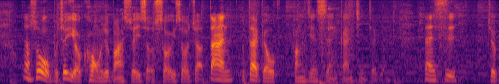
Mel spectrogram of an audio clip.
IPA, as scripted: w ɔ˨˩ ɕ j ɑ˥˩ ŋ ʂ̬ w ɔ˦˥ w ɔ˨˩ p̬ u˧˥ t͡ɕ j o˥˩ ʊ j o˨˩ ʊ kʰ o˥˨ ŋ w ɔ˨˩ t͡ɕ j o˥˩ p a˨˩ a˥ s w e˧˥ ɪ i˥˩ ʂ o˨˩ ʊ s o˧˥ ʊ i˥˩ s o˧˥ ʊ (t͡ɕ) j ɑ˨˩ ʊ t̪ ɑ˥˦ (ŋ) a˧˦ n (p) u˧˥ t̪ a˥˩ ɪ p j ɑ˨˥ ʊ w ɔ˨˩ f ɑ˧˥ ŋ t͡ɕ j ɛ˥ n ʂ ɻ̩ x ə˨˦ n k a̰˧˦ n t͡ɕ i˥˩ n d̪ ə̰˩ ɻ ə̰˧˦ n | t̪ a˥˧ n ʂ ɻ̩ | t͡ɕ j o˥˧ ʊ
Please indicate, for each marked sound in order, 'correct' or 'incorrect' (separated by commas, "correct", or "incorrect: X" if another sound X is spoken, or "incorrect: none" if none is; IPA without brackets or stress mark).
correct, correct, correct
